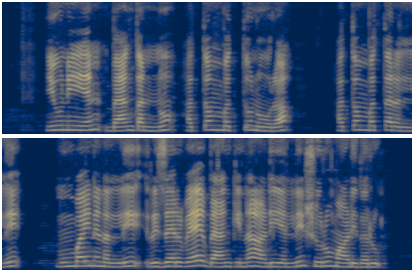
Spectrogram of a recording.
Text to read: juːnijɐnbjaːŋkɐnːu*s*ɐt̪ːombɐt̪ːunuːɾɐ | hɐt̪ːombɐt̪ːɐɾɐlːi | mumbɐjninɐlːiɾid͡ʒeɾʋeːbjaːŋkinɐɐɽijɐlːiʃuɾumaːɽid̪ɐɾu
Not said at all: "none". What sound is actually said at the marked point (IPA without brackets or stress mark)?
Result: h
